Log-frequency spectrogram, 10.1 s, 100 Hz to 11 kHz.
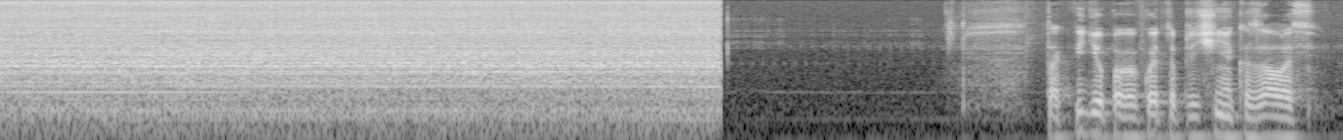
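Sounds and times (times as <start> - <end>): car engine idling: 0.0 - 5.4.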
